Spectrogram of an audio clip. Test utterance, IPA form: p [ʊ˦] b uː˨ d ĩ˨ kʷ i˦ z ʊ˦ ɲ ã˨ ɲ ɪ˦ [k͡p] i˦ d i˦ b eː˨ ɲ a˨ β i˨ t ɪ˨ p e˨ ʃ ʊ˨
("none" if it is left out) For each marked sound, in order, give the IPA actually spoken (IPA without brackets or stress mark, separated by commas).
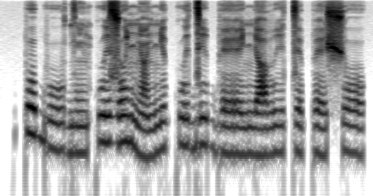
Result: ʊ˦, kʷ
